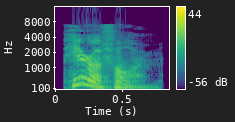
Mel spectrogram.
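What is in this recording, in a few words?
"pyriform", British English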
